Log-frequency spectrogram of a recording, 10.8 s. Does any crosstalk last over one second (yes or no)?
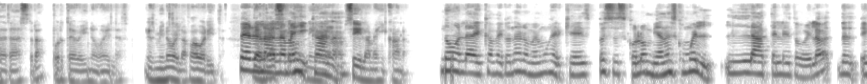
yes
